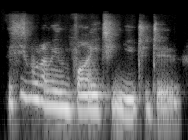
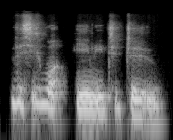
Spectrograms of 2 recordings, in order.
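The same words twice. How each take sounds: First: "do" lifting at the end; inviting upturn. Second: Firm, "do" dropping low; downward ending. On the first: Coach inviting listeners, "do" rising. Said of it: "the up". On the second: Coach telling listeners what they need, "do" falling. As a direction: command it, falling on "do". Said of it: "and the down". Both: Shown as a demonstration.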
